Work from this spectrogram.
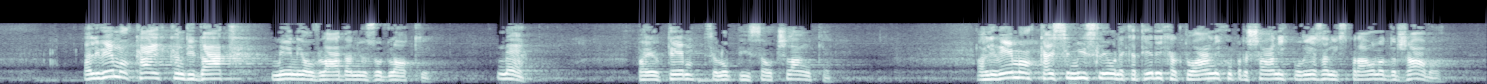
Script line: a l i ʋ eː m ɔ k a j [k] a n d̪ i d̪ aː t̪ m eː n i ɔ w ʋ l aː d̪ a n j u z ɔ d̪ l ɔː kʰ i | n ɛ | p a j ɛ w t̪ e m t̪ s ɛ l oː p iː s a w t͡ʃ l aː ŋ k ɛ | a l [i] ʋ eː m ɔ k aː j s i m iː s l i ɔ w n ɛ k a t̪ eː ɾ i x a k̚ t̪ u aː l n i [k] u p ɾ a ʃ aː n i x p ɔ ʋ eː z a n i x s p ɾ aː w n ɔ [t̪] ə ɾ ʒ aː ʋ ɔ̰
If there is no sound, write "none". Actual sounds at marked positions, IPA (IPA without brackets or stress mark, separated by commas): k, i, x, d̪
